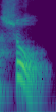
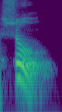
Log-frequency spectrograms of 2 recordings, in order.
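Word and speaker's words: 竖: Nét sổ thì đọc là sủ. Đây, trên này có trong quyển bảng bộ nhưng thiếu mất cái đấy. Lớp đọc phải là sủ.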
